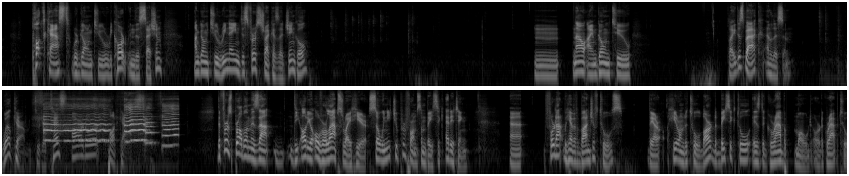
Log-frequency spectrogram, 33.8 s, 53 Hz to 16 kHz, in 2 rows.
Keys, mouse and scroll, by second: 3.7 click, 5.8 click, 6.7-8.1 typing, 8.2 Return, 9.7 click, 14.3 click, 15.1 ctrl+scroll up 2, 16.4 space, 20.5 space.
